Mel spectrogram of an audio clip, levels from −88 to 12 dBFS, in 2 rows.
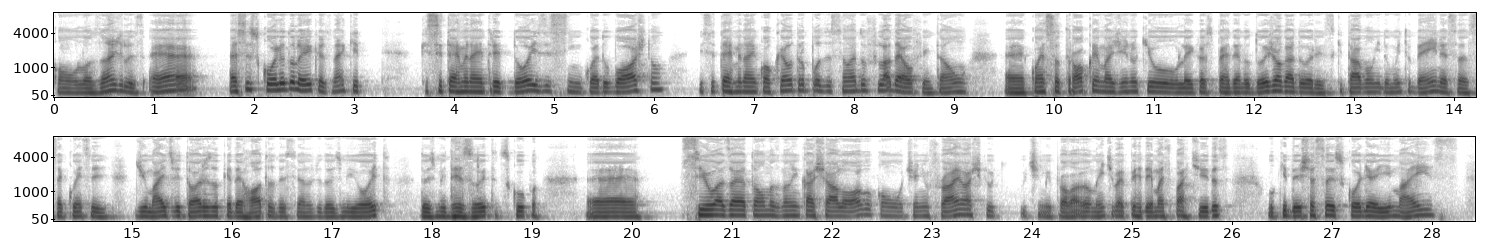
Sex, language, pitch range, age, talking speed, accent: male, Portuguese, 110-135 Hz, 20-39, 195 wpm, Brazilian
